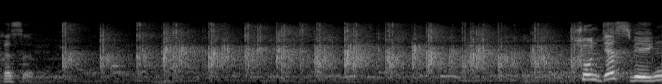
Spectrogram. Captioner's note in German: Beifall AfD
